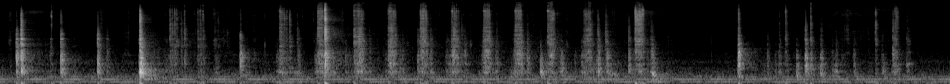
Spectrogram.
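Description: A hand ratchet snugs up a 10mm bolt on the radiator of a 2014-2020 Acura MDX, giving a long run of quick, crisp clicks in uneven bursts close up, over a faint steady hum.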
